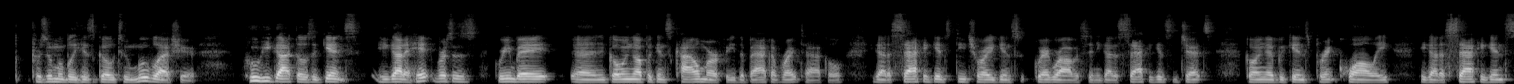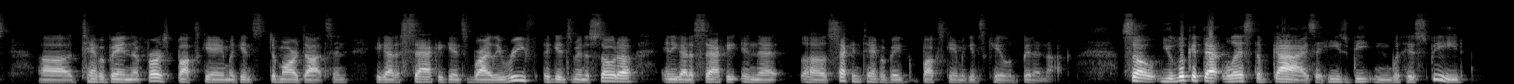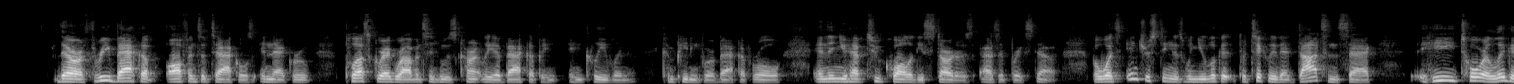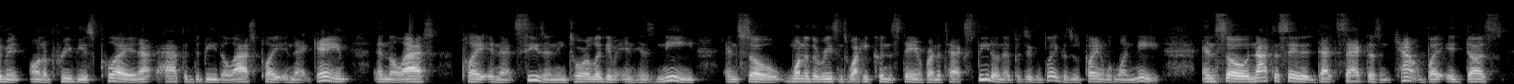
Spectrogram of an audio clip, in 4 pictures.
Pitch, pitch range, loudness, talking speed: 120 Hz, 115-135 Hz, -19 LUFS, 220 wpm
